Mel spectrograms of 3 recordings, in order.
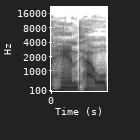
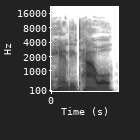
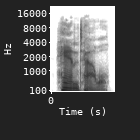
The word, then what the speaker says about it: hand towel: This is called a hand towel because we use it to dry our hands. And be careful of the pronunciation. We don't usually say handy towel. We link it and we say hand towel.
